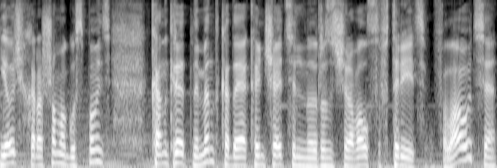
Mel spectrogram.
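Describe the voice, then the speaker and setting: A man's fairly high-pitched voice at a very fast pace, with noticeable background noise. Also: ordinary pitch variation. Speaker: video game researcher. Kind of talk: casual chat.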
